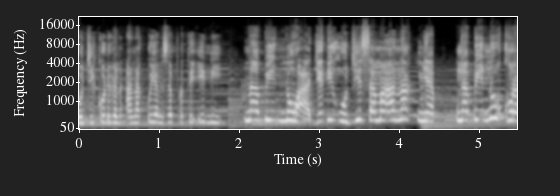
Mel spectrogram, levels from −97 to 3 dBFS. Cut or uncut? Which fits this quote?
cut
